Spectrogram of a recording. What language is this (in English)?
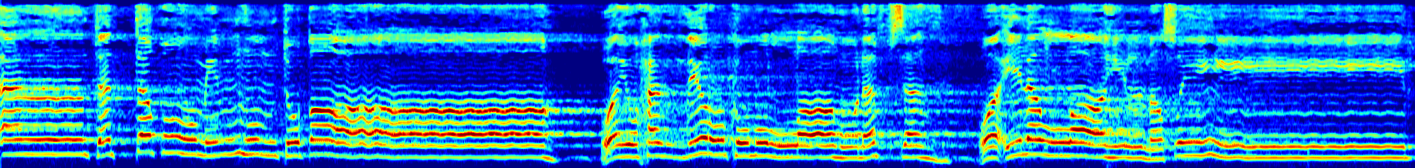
Arabic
